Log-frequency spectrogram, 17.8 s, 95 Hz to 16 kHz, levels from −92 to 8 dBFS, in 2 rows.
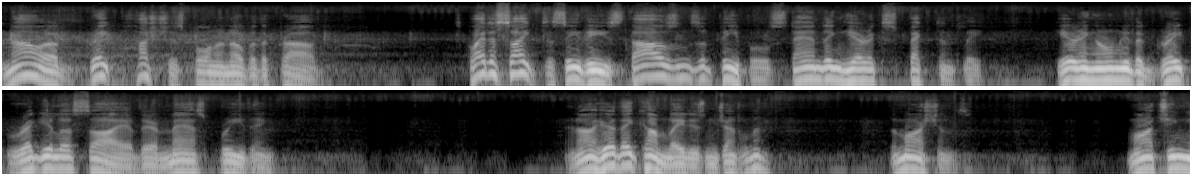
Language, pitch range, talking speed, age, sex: English, 100-130 Hz, 150 wpm, 60-79, male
